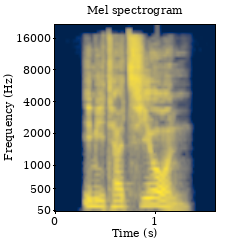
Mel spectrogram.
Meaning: imitation
- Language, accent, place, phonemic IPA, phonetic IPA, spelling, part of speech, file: German, Germany, Berlin, /imitaˈtsjoːn/, [ʔimitʰaˈtsjoːn], Imitation, noun, De-Imitation.ogg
